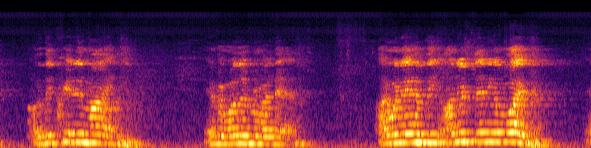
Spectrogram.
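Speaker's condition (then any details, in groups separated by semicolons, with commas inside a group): Cerebral palsy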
